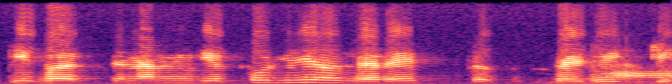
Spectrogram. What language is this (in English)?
Kannada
